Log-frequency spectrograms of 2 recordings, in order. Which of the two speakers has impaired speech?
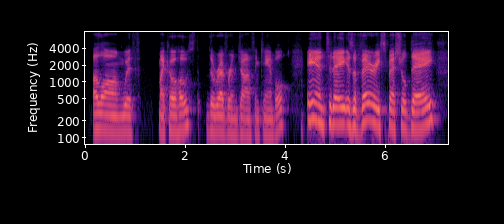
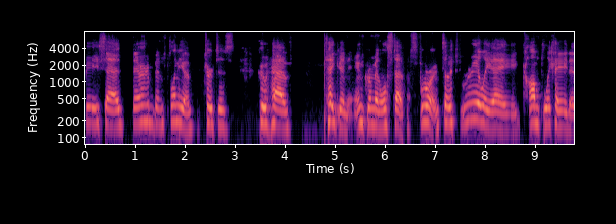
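The second: cerebral palsy.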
